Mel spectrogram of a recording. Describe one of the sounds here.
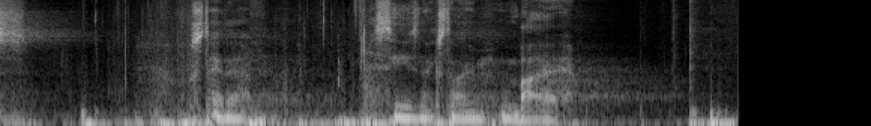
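A man speaks with animation, close into a microphone.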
